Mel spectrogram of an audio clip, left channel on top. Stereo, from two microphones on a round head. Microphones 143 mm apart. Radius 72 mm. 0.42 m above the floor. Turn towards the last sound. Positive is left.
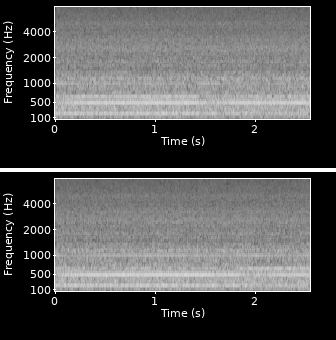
No sound to turn to.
